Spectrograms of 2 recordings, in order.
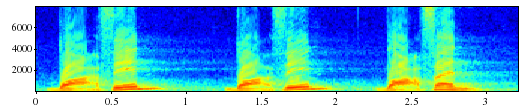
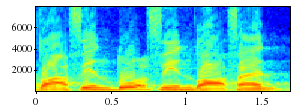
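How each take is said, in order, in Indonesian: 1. Ketiga kata memakai vokal pertama yang terbuka. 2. Kata tengah beralih ke vokal pertama yang dibulatkan. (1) "maka ini semua dengan fathah" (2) "Tidak asal ... Acak, itu tidak"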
